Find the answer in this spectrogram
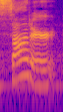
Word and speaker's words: solder: very very soft and solder um it's it's kind of funny because it's spelled s-o-l-d-e-r it's kind of got a silent l in it um and it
